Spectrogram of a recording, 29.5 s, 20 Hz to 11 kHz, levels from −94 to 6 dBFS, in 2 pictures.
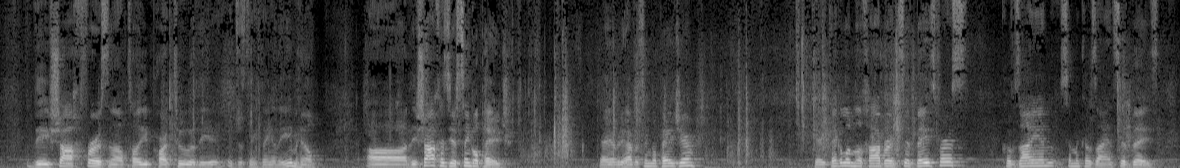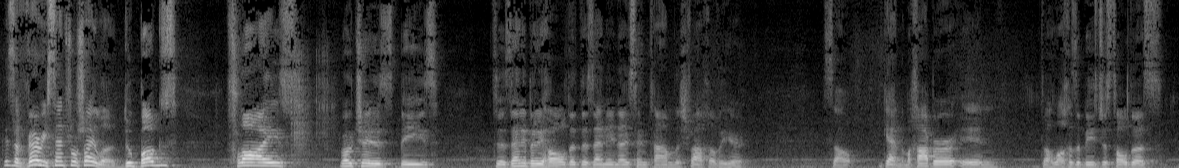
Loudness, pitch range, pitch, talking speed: -25 LUFS, 140-180 Hz, 155 Hz, 165 wpm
